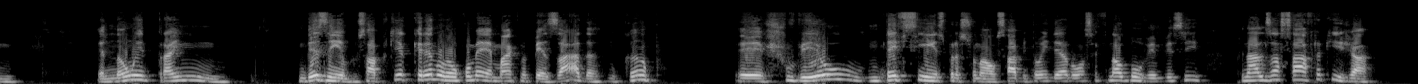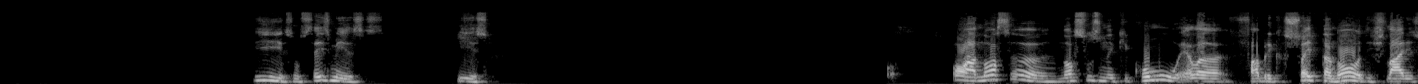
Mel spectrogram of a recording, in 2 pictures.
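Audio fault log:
Throughout: hard clipping. The speech is driven about 8 dB past what the signal path can carry, so its peaks are cut flat. Only a small share of samples, around one and a half percent, hit the ceiling. Those flattened tops add high harmonics, heard as harsh crackle on louder syllables.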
